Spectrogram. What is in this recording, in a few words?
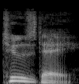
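"tuesday", English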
